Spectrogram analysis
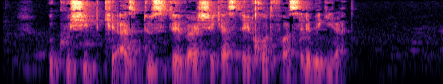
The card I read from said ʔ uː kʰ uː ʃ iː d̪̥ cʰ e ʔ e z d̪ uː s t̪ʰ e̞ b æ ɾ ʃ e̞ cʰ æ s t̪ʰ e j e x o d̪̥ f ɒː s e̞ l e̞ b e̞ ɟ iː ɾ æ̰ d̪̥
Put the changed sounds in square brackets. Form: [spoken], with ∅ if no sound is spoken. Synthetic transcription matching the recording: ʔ uː kʰ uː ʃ iː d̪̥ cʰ e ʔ [æ] z d̪ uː s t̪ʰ e̞ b æ ɾ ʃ e̞ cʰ æ s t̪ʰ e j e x o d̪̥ f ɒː s e̞ l e̞ b e̞ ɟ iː ɾ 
